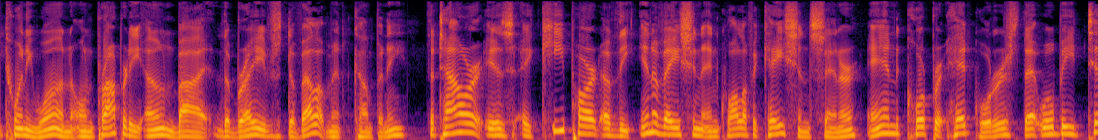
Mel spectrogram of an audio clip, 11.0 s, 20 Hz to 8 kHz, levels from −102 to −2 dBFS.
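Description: No technical faults are audible.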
